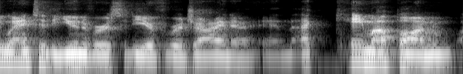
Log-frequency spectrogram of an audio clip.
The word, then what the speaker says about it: Regina: Make sure Regina.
